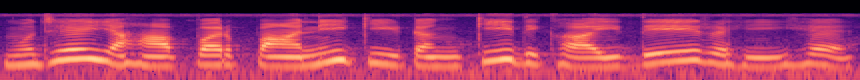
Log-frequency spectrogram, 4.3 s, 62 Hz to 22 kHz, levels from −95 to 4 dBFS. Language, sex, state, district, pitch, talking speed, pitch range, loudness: Hindi, female, Madhya Pradesh, Katni, 195 Hz, 140 wpm, 175-220 Hz, -15 LUFS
